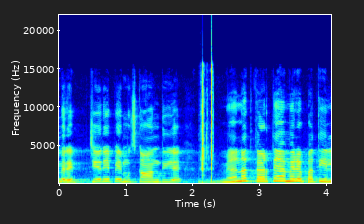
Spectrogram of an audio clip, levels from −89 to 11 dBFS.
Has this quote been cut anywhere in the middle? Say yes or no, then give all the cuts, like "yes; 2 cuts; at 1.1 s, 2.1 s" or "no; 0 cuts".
yes; 1 cut; at 2.1 s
